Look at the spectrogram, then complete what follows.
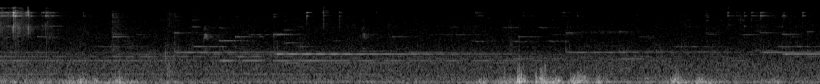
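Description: Wind chimes ringing, with long overlapping tones struck now and then. Low gusts of wind buffet the microphone, strongest about five seconds in and again near seven seconds.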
